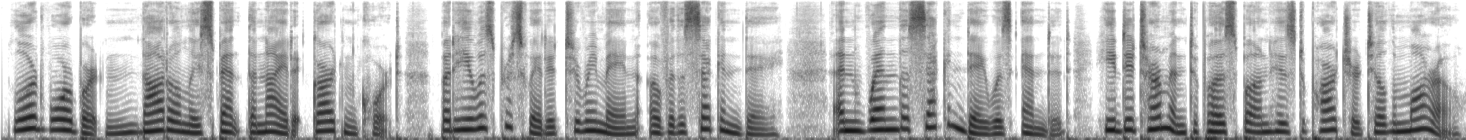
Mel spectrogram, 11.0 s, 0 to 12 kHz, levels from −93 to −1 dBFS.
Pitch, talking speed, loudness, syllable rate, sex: 205 Hz, 190 wpm, -18 LUFS, 5.6 syllables/s, female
